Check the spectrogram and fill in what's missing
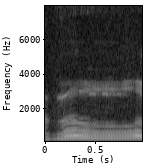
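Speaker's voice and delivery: "the" as a long buzzing th, tongue between teeth; drawn-out th exercise. Shown as a demonstration. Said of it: "n'hésitez pas à vous entraîner, hein. Vous dites". (« the » en th vibré et allongé)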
